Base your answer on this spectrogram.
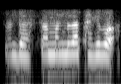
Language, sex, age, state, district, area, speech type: Assamese, female, 30-45, Assam, Charaideo, rural, conversation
